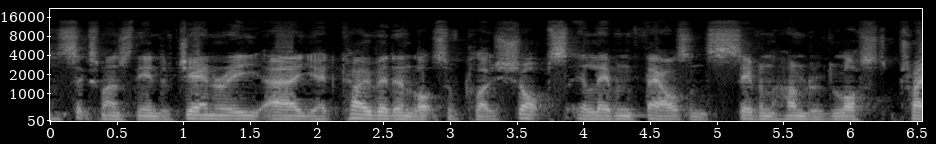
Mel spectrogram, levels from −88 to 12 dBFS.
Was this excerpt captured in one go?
yes; 0 cuts

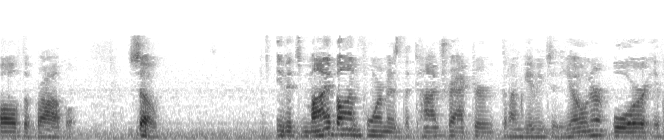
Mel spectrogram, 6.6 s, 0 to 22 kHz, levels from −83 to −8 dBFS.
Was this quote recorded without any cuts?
no; 1 cut; at 1.3 s

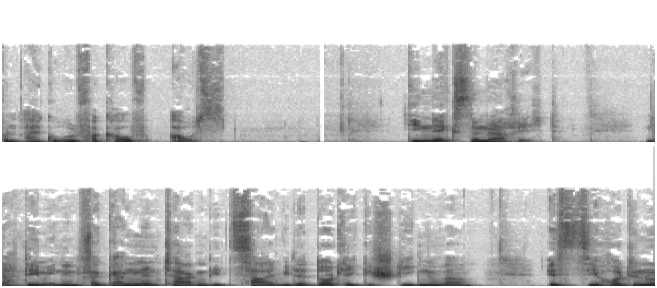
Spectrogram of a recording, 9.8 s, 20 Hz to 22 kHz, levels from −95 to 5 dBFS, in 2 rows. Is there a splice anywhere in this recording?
no; 0 cuts

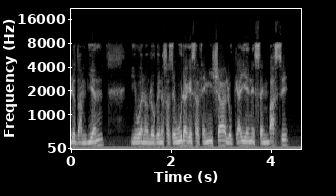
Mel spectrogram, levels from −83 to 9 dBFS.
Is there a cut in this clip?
no; 0 cuts

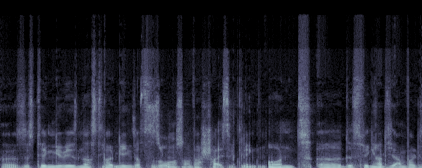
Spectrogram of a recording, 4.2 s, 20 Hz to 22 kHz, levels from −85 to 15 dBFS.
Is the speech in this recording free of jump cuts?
no; 2 cuts; at 1.0 s, 2.7 s

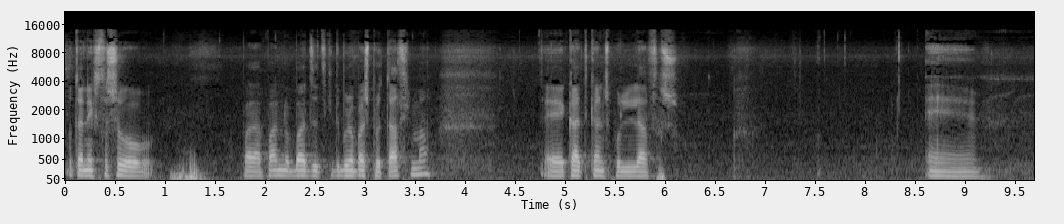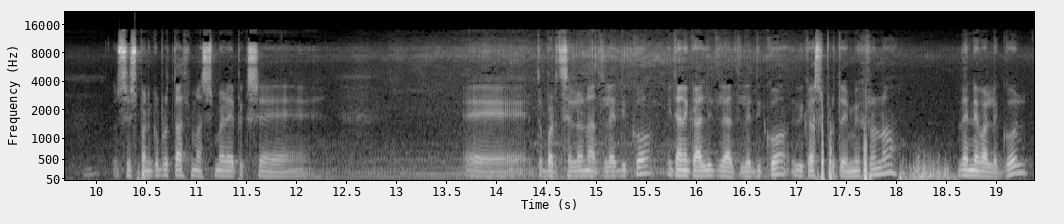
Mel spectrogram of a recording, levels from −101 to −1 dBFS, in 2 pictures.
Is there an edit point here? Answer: yes; 1 cut; at 10.1 s

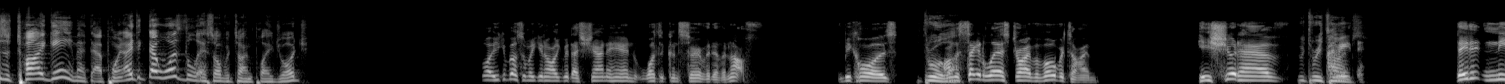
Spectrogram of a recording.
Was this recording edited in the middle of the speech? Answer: no; 0 cuts

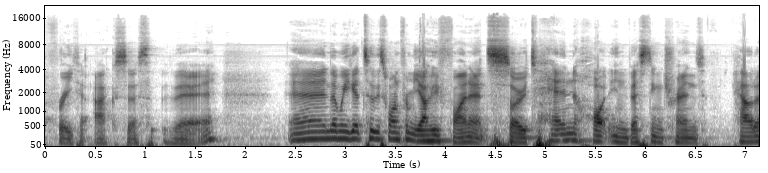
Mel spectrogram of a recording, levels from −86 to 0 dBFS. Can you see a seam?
no; 0 cuts

